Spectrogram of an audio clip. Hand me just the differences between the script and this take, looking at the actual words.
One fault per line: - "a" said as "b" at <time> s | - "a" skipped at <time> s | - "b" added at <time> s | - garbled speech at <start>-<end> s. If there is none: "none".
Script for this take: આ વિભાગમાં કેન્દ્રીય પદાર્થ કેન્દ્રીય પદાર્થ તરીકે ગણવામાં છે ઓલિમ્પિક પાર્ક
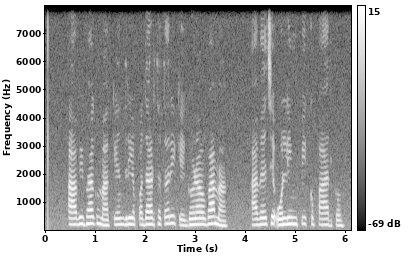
- "કેન્દ્રીય પદાર્થ" skipped at 2.3 s
- "આવે" added at 4.1 s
